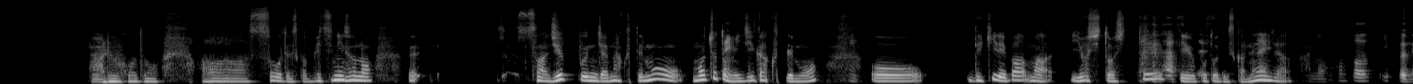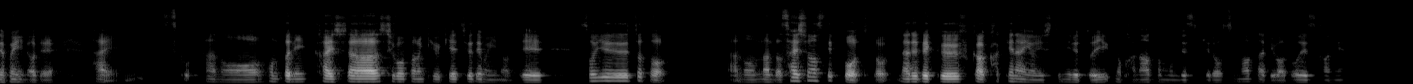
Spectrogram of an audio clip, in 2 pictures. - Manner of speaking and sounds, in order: laugh
- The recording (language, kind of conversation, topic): Japanese, advice, ストレス対処のための瞑想が続けられないのはなぜですか？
